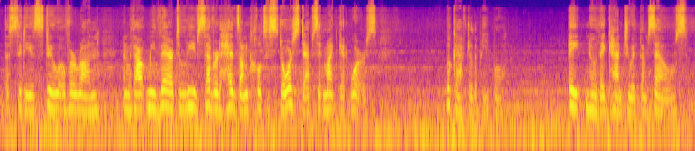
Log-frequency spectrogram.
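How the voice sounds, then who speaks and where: A woman's voice: fairly low pitch, fairly even intonation, normal speed, natural voice. A woman playing a brave, wry warrior and protector in a fantasy game, with a dry, understated manner. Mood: wry, subdued. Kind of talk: fantasy game dialogue, naturalistic acting. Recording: orchestral game music behind.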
